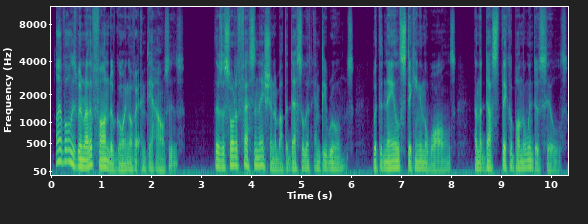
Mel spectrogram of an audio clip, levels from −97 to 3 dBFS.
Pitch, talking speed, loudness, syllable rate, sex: 95 Hz, 210 wpm, -21 LUFS, 6.1 syllables/s, male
